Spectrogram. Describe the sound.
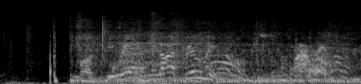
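A dog barks and yelps frantically as it chases a crocodile and is dragged into the water, its sharp cries running together over several seconds, tangled with loud, agitated human voices shouting.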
